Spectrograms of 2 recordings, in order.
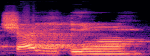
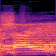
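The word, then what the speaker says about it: شيء: Ingat-ingat syanya besarin syaai sai. Jangan syi ining syai. Saya ulangi.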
